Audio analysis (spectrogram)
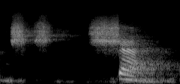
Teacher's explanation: Shin itu keluarnya dari tengah lidah kalau ini saya ibaratkan lidah, tengah lidah naik ke langit-langit.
